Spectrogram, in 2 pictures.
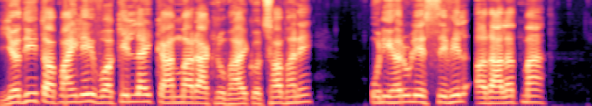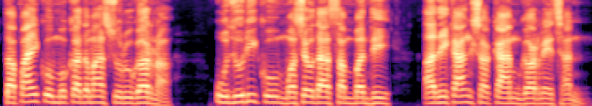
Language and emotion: Nepali, neutral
